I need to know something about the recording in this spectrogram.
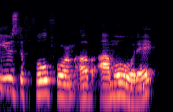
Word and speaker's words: amore: So this R would be surrounded by vowels and it flips like this.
